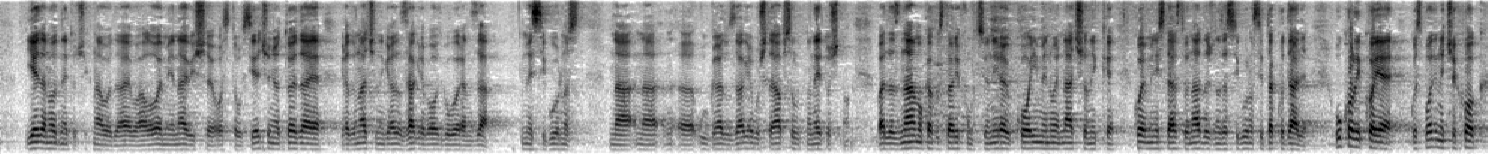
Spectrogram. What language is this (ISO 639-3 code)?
hrv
